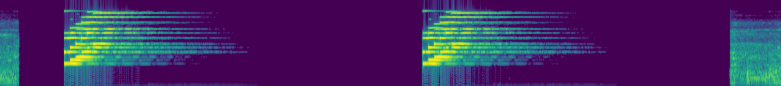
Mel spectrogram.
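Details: Two bright ringing dings about three and a half seconds apart, each fading over a second and a half amid silence, with no animal voice.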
